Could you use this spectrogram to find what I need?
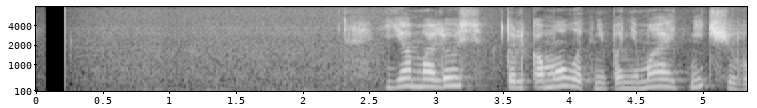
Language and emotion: Russian, neutral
